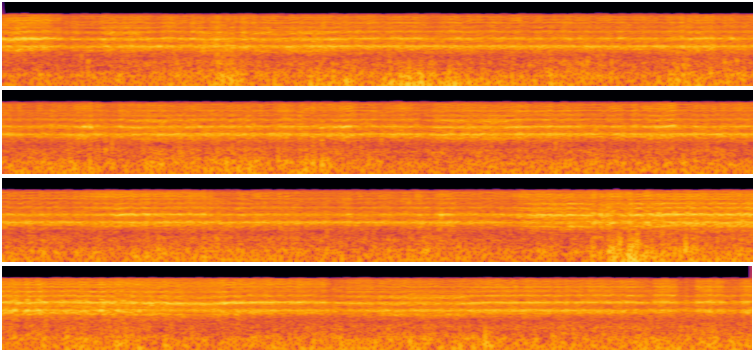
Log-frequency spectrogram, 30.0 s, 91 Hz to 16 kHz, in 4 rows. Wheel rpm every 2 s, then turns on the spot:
220, 210, 230, 230, 230, 240, 220, 230, 230, 240, 210, 200, 210, 220, 240.
none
